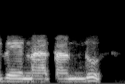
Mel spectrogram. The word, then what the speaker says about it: Benatanduz: Pues bueno, no lo has dicho muy bien porque es Cañada de Benatanduz. Pues ahí queda, Cañada de Benatanduz.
